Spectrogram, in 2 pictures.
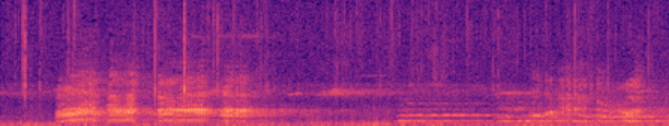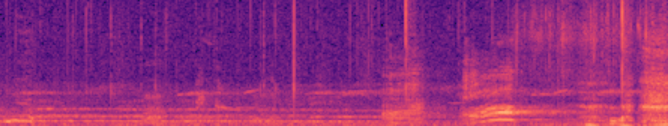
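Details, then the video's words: A common raven sitting on its perch near an off-grid cabin in the Central Ontario wilderness mimics sounds in rich, voice-like tones that rise, hold and waver, almost like speech, with short pauses, seeming to hold a conversation. "This raven actually sat on his perch and talked to us."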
